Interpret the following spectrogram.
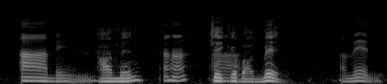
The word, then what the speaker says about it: Amin: I'm in. That's how you say his name.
